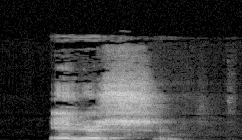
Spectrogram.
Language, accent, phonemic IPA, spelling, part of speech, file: French, Canada, /e.lys/, élusse, verb, LL-Q150 (fra)-élusse.wav
- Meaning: first-person singular imperfect subjunctive of élire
